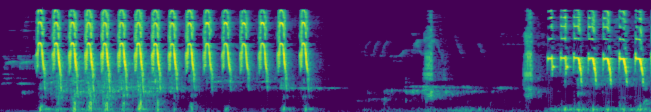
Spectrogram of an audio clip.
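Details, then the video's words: A common myna gives harsh, grating notes about four per second in a steady run, pauses with faint background rustles, then resumes the same rasping series. "Common myna bird song | Indian maina sound | mynah singing"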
